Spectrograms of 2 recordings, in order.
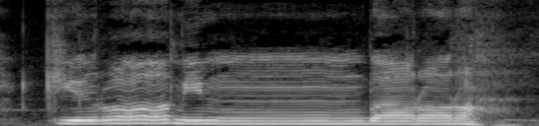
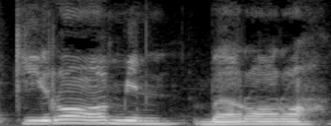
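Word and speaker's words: كرام بررة: dengan ba, seperti contoh kiramim bararah. Jadi tidak boleh dibaca kiramin bararah, tidak boleh, harus dibaca seakan-akan tanwin tersebut, tanwin kasroh pada lafaz kiramim bararah itu dibaca mim sukun, kiramim bararah.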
